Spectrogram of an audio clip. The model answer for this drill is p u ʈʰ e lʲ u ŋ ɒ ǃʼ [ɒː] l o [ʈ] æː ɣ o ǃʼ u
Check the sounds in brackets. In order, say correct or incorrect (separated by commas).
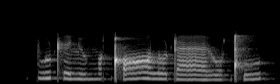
correct, correct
